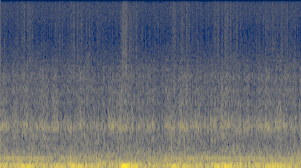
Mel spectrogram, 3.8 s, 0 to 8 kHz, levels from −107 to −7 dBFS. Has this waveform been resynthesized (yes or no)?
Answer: no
